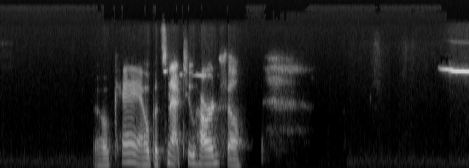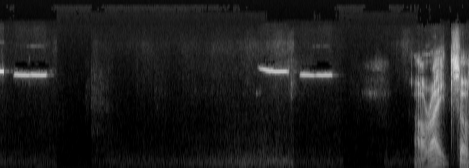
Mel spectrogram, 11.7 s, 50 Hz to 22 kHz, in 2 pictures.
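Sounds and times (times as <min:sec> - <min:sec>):
speech: 0:01.2 - 0:03.6, 0:11.1 - 0:11.7
black-capped chickadee spring song: 0:05.5 - 0:06.6, 0:09.1 - 0:10.2.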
